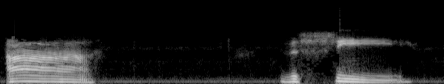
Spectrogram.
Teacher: So we've got here just and at the beginning of it, a stress syllable all by itself, followed by another iamb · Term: an extra stress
